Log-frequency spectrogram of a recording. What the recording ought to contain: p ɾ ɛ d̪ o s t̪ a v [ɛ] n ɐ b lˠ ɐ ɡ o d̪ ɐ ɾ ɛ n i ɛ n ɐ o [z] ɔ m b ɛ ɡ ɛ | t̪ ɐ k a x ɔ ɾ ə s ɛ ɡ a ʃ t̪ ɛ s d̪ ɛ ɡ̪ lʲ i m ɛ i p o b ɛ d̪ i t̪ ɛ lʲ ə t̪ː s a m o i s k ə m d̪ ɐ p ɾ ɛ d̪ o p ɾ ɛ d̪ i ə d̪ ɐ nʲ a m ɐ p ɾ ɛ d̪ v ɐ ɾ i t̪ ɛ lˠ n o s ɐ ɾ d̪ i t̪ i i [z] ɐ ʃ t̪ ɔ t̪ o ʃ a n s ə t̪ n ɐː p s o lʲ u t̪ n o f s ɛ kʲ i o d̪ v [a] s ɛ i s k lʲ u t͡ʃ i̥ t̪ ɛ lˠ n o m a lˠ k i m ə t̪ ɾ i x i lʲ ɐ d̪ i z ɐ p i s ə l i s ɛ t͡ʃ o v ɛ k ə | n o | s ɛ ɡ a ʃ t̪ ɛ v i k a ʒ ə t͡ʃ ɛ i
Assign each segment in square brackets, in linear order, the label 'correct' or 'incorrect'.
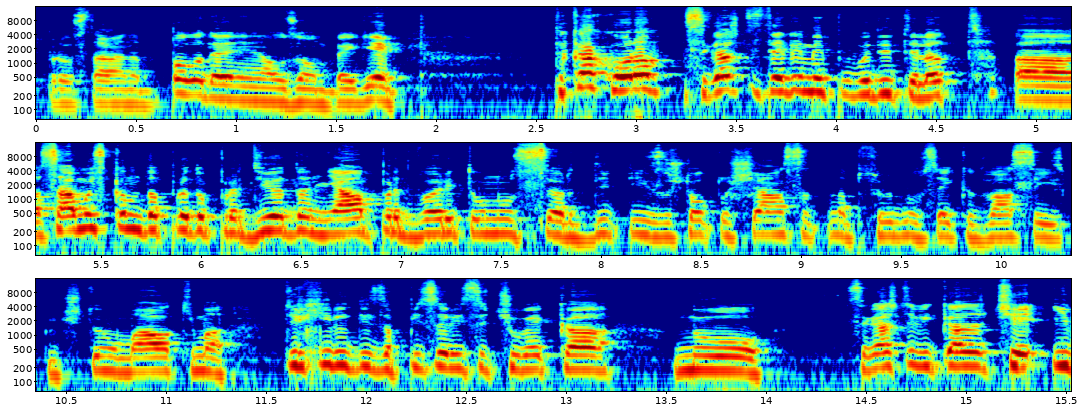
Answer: correct, correct, correct, correct

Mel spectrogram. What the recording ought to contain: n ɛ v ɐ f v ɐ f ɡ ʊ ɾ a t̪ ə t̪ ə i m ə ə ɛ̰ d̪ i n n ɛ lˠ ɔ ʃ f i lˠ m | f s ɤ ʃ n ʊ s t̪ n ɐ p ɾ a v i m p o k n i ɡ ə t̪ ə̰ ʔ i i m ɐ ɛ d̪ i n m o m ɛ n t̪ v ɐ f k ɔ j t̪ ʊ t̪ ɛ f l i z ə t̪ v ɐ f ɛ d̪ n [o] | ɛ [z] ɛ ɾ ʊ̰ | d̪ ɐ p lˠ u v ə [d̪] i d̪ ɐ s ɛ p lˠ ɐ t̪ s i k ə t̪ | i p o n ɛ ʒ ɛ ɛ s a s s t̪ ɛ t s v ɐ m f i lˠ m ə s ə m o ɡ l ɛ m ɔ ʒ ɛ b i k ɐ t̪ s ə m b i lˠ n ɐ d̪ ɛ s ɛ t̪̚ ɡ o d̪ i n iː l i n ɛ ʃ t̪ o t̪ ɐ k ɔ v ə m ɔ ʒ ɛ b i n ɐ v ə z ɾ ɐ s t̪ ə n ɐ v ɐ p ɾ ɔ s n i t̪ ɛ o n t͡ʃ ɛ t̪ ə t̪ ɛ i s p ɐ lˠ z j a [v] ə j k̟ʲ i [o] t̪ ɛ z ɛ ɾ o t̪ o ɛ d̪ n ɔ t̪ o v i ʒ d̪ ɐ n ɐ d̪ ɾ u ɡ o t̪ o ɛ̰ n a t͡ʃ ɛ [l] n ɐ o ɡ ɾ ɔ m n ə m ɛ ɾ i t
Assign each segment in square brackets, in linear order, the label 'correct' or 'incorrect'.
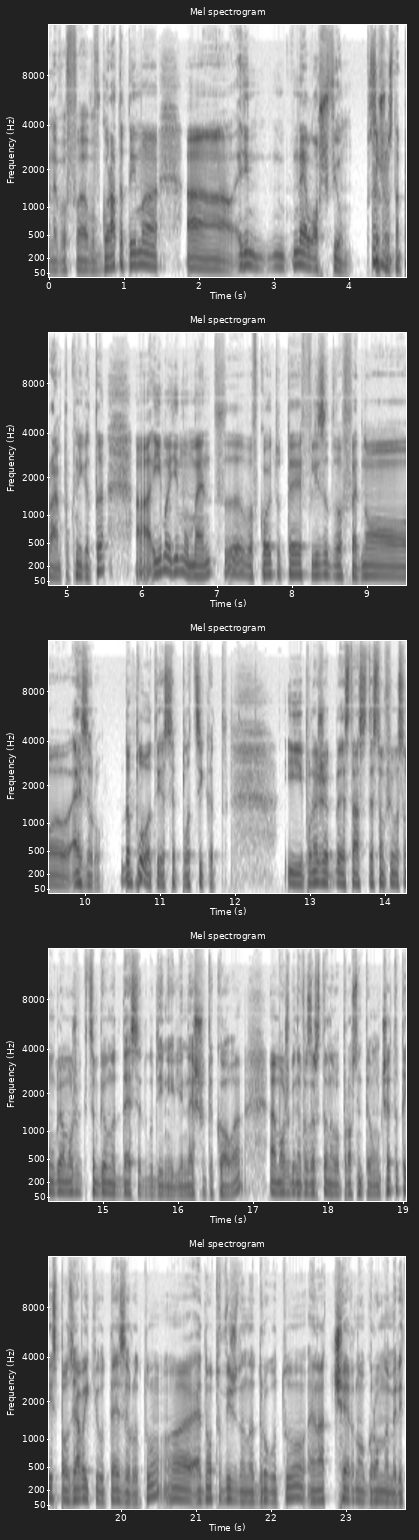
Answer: incorrect, correct, incorrect, correct, correct, incorrect

